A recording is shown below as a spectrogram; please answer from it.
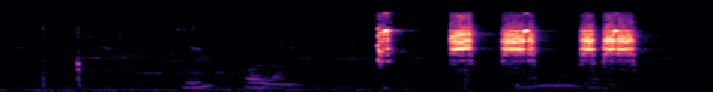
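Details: Loud, grating series from a black francolin: an opening rasp, then two broad buzzy notes and a tight final pair, preceded by faint clicks and soft low murmurs.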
